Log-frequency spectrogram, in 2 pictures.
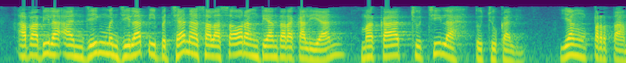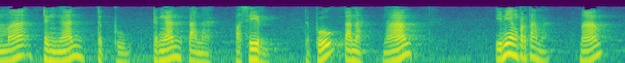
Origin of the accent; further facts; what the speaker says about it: Java, Indonesia; Nah, sekarang banyak anak muda enggak tahu bahasa Jawa ya. Kita orang Jawa sebetulnya yaitu tadi ya perlu latihan ya.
